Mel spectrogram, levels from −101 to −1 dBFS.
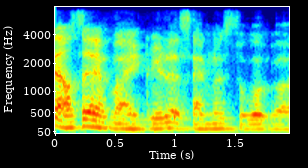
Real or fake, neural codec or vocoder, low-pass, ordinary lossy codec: fake; codec, 24 kHz, 3 kbps, HILCodec; 7.2 kHz; none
